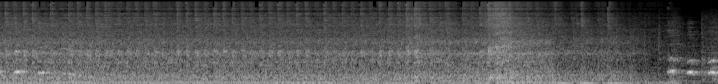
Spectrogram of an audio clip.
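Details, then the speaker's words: Abandoned 2003 Land Rover Discovery 2, first start after new inertia switch and spark plugs, old oil and coolant: engine catches with an uneven lumpy beat and wavering note, stumbling; running very rough. "And now that it was running, and obviously it started up again. But it was running very very rough."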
